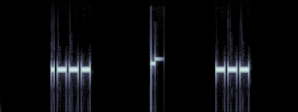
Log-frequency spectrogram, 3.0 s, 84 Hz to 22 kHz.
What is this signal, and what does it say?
Morse code, heard as a keyed tone, about 40 wpm, 700 Hz. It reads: J O
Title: Single Letter-Number Alt - Rapid-Fire 40wpm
